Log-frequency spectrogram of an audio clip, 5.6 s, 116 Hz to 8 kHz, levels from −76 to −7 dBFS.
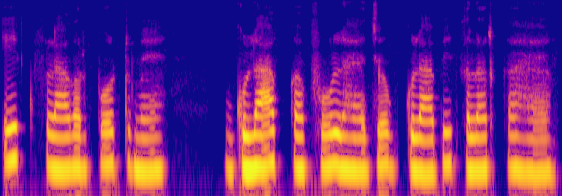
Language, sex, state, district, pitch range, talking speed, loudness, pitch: Hindi, female, Jharkhand, Palamu, 205-225 Hz, 140 wpm, -16 LUFS, 210 Hz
